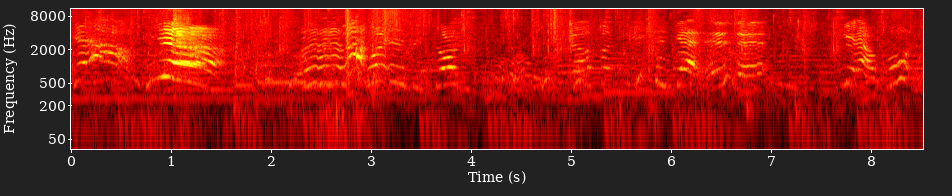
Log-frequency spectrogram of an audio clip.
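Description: Water splashing as two small children wade and kick in a plastic stock-tank pool, under their high excited voices and shrieks, with background music playing.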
